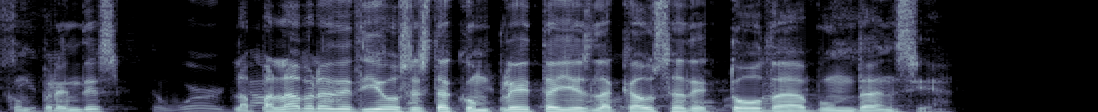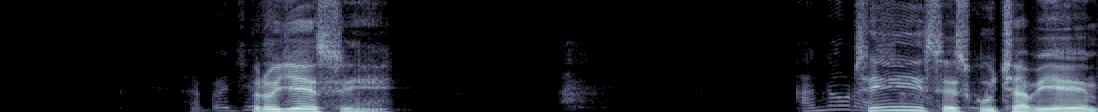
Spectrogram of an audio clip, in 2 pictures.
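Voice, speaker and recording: A man preaching a sermon, repeating key phrases and asking the congregation rhetorical questions. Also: mid-range voice.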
